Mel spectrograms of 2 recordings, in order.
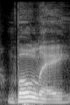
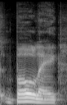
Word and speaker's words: Boehler: So my guest today is Boehler, even though it's spelled Boehler, Boehler.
